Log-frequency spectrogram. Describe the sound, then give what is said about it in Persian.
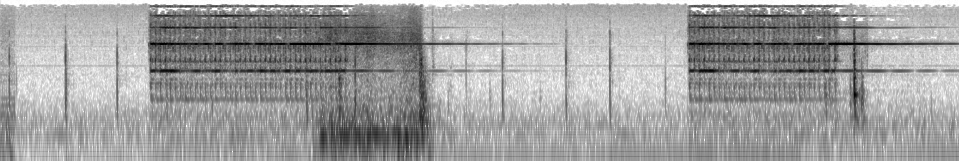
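A telephone bell rings in two long, loud bursts separated by a few seconds of near quiet, with faint ticking clicks in between. “برای چند لحظه منو ببخشین دکتر باید جواب تلفن رو بدم”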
